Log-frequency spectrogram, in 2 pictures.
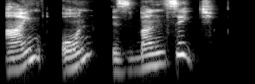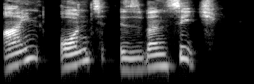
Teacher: Por ejemplo, aquí en ein hay un corte. Und significa y se dice con T, se cambia la D por T.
